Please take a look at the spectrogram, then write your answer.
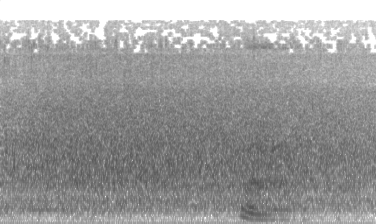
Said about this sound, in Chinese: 看见吗？稍微给你们讲了佛法深一点，鼓掌声音就这么轻。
